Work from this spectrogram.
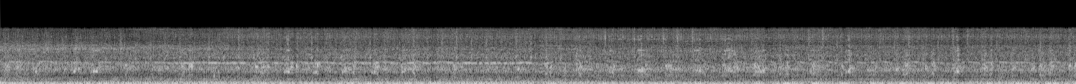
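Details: BMW 320i E30 M20B20 six-cylinder, cold engine, noise appeared after about 100 m of driving rather than at start-up: uneven loping idle about three beats per second with faint squeak over it; cause not pinned down.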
